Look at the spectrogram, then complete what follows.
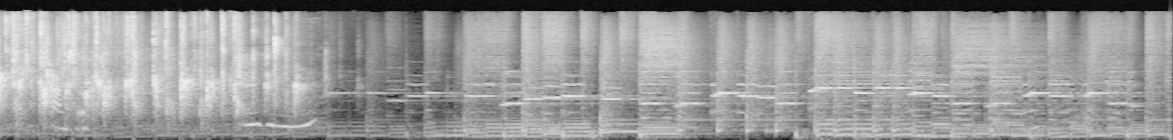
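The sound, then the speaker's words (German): A burst of loud audience applause fills the first few seconds, with a voice calling out over it before upbeat music takes over. “Vielen, vielen Dank, dass ihr am Mikro wart und nochmal einen Applaus für euch.”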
